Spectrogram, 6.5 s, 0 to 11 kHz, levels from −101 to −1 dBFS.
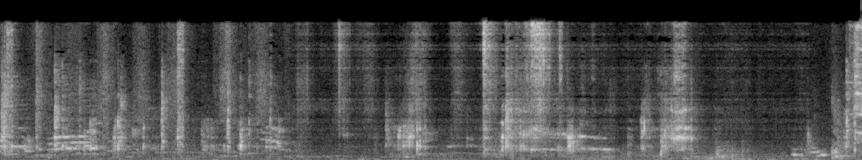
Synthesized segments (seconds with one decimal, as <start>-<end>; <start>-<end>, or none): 2.2-6.1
